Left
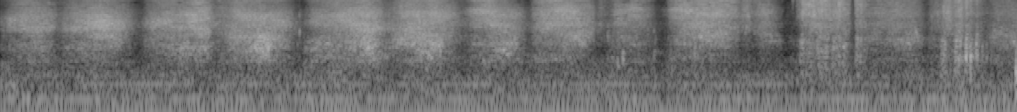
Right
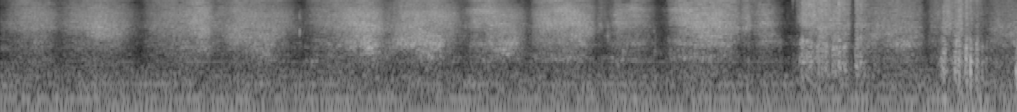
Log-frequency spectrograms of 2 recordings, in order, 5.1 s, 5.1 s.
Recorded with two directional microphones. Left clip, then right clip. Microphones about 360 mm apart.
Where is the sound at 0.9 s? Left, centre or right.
Centre.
